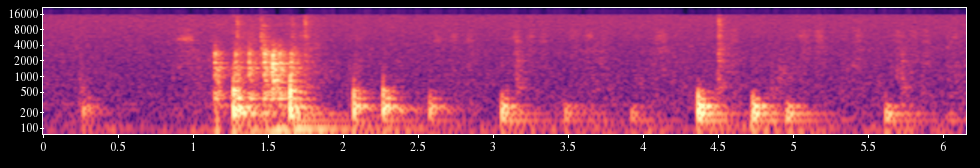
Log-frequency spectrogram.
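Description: Faint scratching of a pen writing something down by hand comes in a few short bursts of strokes, with quiet pauses between them.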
